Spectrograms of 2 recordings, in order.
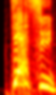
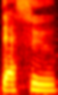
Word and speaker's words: Desu: hello Desu is it it's Des right not Desu well I mean I guess it's Desu in spelling but DES in pronunciation if we're going real Japanese here yeah but uh went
